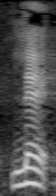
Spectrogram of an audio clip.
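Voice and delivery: short, clean 'Le'; short length. Shown as a demonstration. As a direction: keep the vowel of 'Le' short. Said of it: "three different lengths of it".

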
